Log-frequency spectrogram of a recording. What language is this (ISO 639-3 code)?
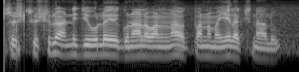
tel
